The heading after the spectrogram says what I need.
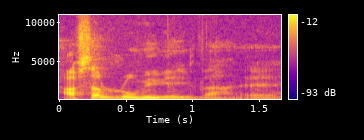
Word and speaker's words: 압살롬: 놈이 아니라 롬입니다. 롬. 발음 잘해야 돼요. 압살롬입니다.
